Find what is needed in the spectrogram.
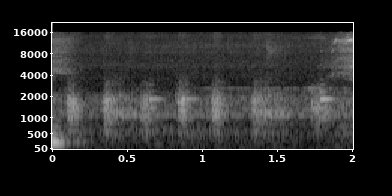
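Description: Sound decoder in a model GWR steam tank locomotive, No. 1363, playing steady exhaust chuffs, about four a second, as the locomotive runs in reverse under DCC throttle control.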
